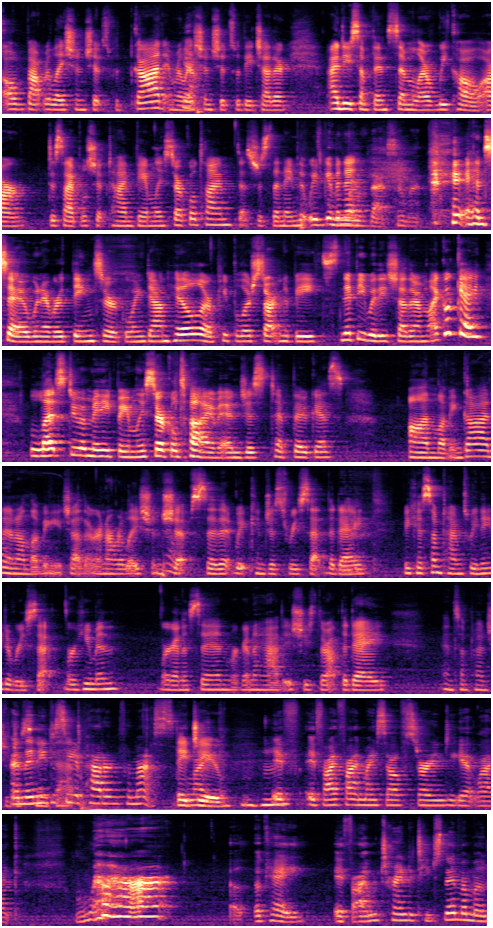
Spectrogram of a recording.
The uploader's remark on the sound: You will hear the sounds of these sweet little ones who joined us for the podcast.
